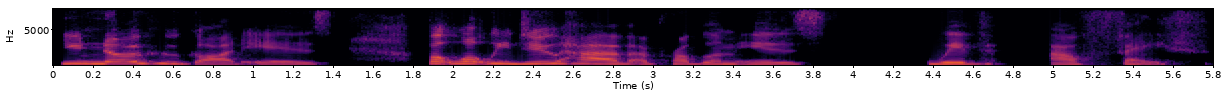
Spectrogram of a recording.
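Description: A woman in her thirties with an Australian accent, from Melbourne, talking as a guest on a podcast in an effusive, animated way. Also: medium pitch, slow. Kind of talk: podcast interview conversation.

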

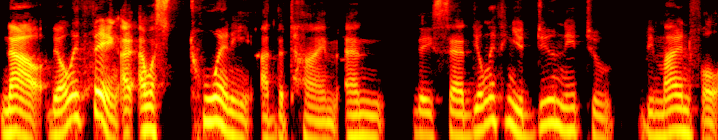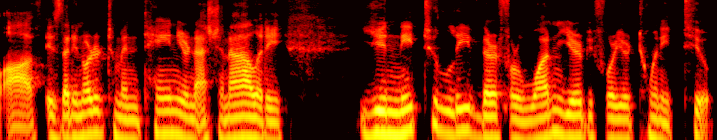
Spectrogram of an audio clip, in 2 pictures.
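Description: An Ecuadorian man appears as a podcast guest, casually recounting stories in a rambling way with many restarts. His medium-pitched voice is animated and moderately paced, and the studio-quality audio has no room sound.

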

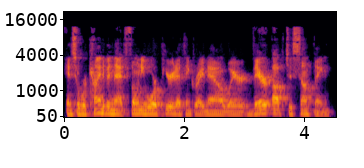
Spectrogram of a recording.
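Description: A man's voice: medium pitch, brisk, fairly bright tone. A man speaking as an interview guest, giving long-winded, urgent, unscripted warnings in a conspiratorial political vein. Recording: echoey room.

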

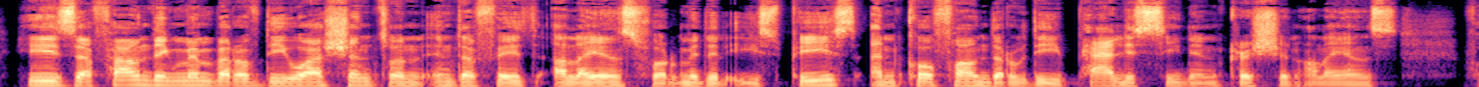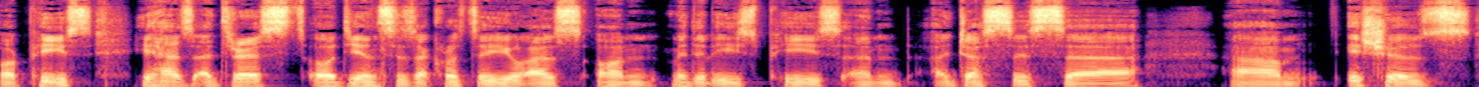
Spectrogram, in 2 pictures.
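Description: A man co-hosting a podcast, introducing guests in a measured way with frequent fillers. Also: fairly low pitch, steady tone, darkish tone, no echo, clean studio sound. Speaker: podcast co-host.

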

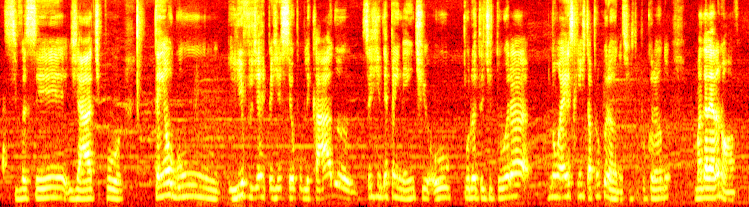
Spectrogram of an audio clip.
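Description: A man with a Brazilian Portuguese accent talks casually as an interview guest, explaining things in a halting, informal way. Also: mid-range voice, fairly even intonation, soft background music. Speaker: podcast guest, game project organizer.

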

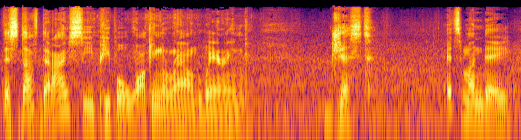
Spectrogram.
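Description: In a slow, expressive, medium-pitched voice, an American man hosts a podcast alone, keeping it casual and repeating phrases to stress his points. The recording carries noisy outdoor city street ambience with traffic, street noise and banging.

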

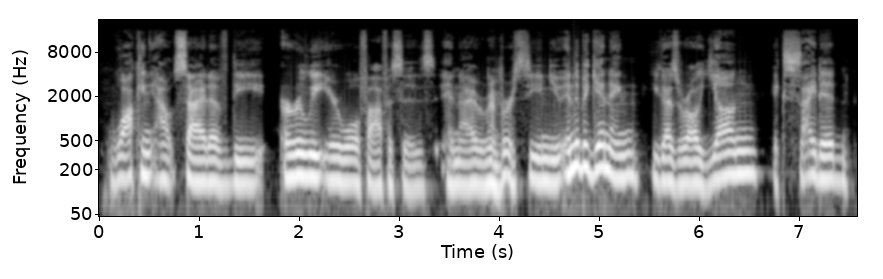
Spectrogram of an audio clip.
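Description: A man's voice: fairly high pitch, mellow, no room sound. A man hosting a podcast in a studio, talking in a casual, rambling way and laughing often. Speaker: podcast host.

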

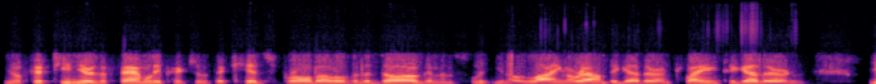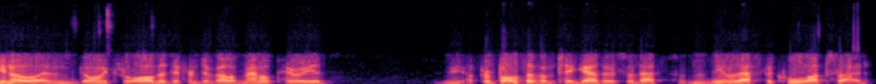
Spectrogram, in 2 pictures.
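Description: A man's voice: mid-range voice, fairly even intonation, quick pace, husky, no echo. A man who trains dogs, talking casually on a podcast, rambling with many fillers. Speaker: dog trainer and podcast host. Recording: tinny phone line.

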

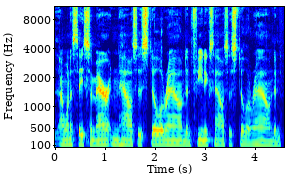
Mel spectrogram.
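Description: An older man in his sixties, speaking as a guest on a recovery talk show. His voice sits low, and he talks in a halting way, full of fillers and false starts. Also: monotone. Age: 60s. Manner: halting, many fillers and restarts. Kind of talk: casual conversation.

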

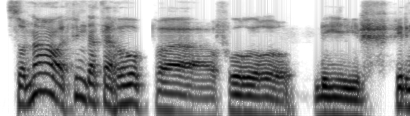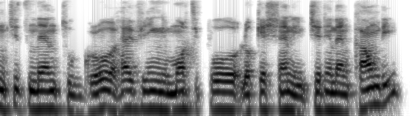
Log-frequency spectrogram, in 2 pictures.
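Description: This Congolese food shelf supervisor, middle-aged and not a native English speaker, speaks in a medium-pitched voice with lively intonation. He talks a little slowly with few pauses, yet his interview answers are full of hesitations and restarts.

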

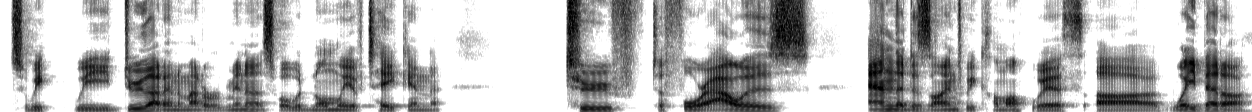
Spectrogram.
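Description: Young founder guy on a podcast, really low voice with some fry, lots of restarts and "like". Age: 20s. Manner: explains with many restarts and fillers like "like". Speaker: startup founder guest. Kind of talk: casual podcast interview.

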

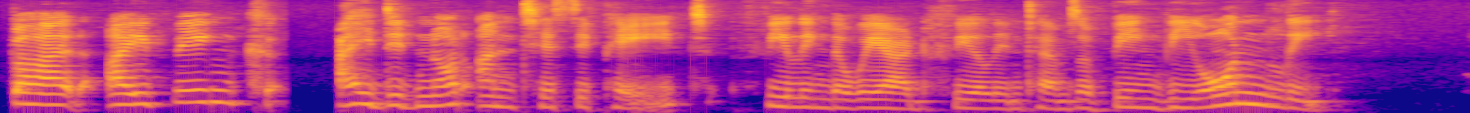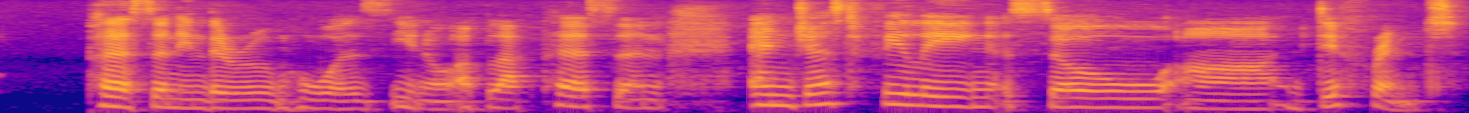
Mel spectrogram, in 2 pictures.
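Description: A middle-aged woman from Kenya with a softened Kenyan accent, giving measured, reflective interview answers about her own life and work. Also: mid-range voice. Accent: Kenyan, softened by years in Australia. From Nairobi, Kenya. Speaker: interview guest, diversity and inclusion coach. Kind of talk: conversational interview answers, personal story.

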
